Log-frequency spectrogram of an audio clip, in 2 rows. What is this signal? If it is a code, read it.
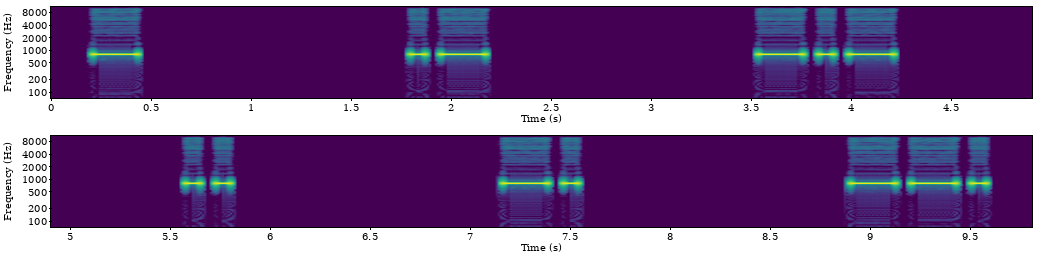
Morse code, heard as a keyed tone, about 16 wpm, spaced as for 5 wpm, 800 Hz. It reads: TAKING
